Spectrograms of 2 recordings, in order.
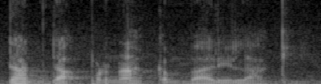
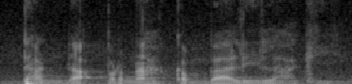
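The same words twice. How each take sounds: First: Soft and low, "kembali lagi" fading into silence; a speaker demonstrating a sad punchline before a pause; hushed dramatic ending. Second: Much softer and lower, letting "kembali lagi" fall away; a father letting the sad ending sink in before a long silence; hushed dramatic ending. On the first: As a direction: show the audience how to land the line quietly. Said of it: "kasih diem tiga puluh detik". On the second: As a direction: drop the voice to almost nothing for the tragic end. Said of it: "Ini cara mendeliver". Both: Shown as a demonstration.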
